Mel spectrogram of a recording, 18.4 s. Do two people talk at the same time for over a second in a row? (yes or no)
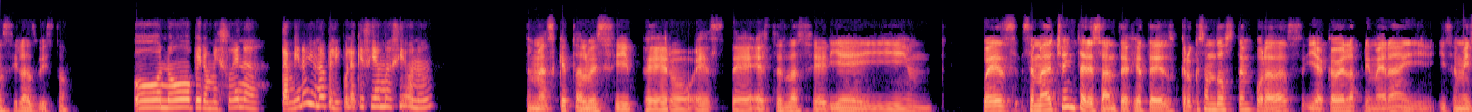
no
